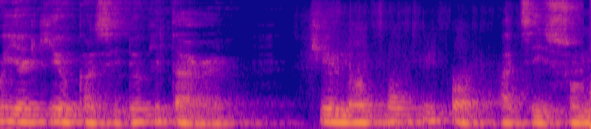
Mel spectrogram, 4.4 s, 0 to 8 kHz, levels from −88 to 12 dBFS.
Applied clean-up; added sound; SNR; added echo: neural separator model SepFormer DNS4.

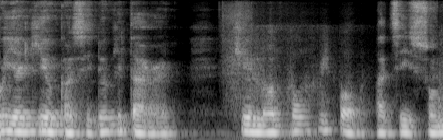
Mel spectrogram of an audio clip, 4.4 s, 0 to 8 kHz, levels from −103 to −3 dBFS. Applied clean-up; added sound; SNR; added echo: neural mask model DeepFilterNet 3.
